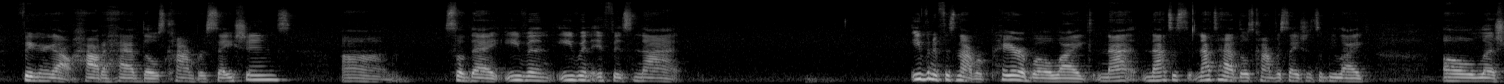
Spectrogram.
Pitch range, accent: 145-195 Hz, American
